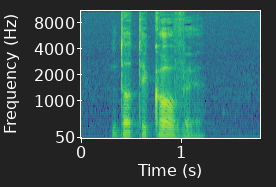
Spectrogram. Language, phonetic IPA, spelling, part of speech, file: Polish, [ˌdɔtɨˈkɔvɨ], dotykowy, adjective, Pl-dotykowy.ogg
